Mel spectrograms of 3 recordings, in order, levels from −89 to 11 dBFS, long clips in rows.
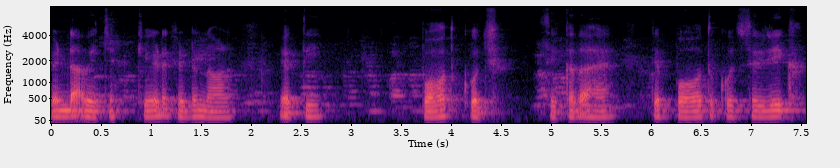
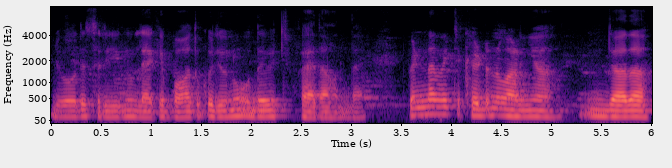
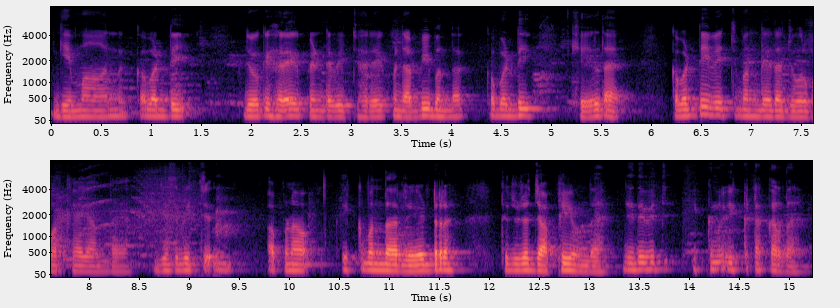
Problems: continuous background conversations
